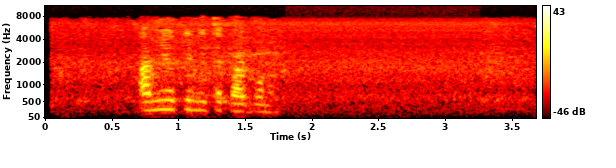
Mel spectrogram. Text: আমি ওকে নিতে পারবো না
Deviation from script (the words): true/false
false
